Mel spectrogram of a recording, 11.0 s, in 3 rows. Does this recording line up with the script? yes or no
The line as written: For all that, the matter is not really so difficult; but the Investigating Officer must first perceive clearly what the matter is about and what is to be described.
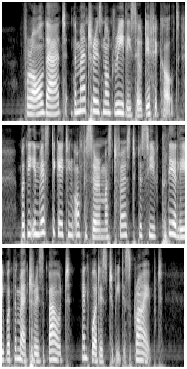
yes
